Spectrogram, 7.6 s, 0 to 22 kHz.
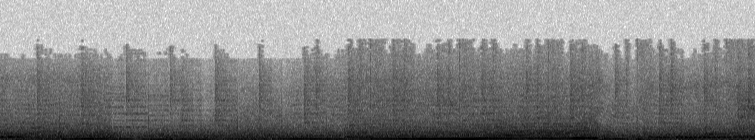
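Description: A race car engine in the video game Project Cars 2 holds a sustained high-revving whine, pitch rising and dipping with gear changes and throttle, with faint tire noise and a steady rumble beneath.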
